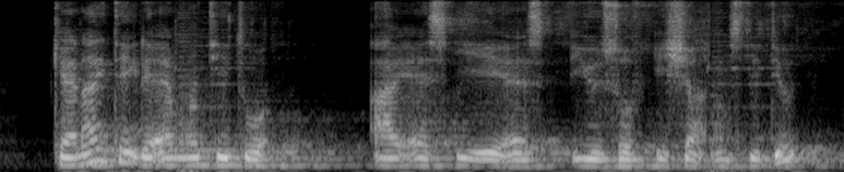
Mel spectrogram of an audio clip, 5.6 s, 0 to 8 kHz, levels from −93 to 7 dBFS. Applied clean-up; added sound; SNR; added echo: neural separator model SepFormer DNS4.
